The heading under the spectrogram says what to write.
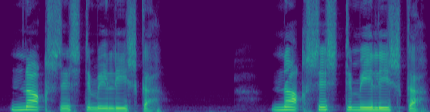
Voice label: "nak sestemeleskv", Muscogee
